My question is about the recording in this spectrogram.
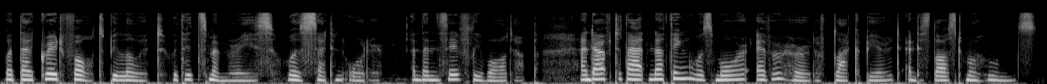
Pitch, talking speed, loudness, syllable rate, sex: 200 Hz, 185 wpm, -20 LUFS, 4.9 syllables/s, female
